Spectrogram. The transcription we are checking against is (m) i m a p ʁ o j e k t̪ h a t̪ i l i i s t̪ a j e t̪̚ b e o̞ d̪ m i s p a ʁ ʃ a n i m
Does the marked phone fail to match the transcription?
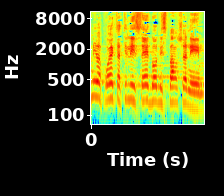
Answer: no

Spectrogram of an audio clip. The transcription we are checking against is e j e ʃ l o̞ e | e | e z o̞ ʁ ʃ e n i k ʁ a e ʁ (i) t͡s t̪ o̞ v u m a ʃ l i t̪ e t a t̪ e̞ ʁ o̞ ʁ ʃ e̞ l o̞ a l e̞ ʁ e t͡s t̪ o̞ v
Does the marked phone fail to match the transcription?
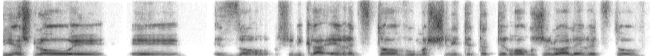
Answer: yes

